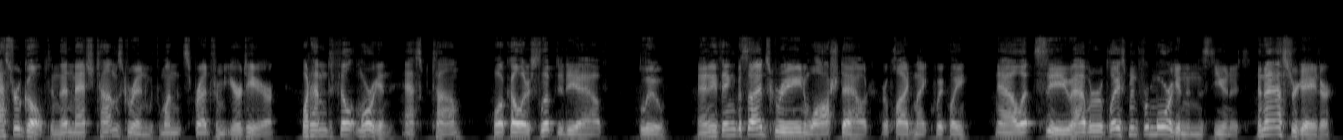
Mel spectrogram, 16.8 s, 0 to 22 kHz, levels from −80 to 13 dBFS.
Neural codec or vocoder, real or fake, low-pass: none; real; 7.2 kHz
